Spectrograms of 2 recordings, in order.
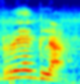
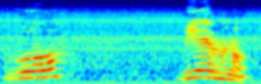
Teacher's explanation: llevan su mayor fuerza de voz en la penúltima sílaba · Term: palabras graves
